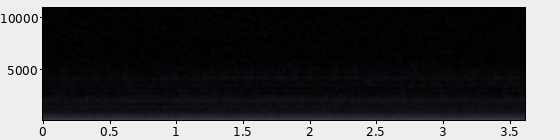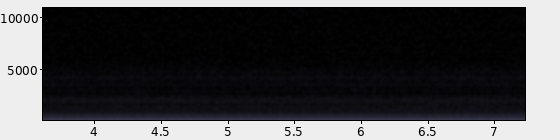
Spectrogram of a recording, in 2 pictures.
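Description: Steady low electrical hum with a buzz of many overtones and a faint hiss, unchanging throughout.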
